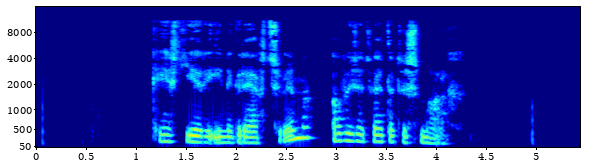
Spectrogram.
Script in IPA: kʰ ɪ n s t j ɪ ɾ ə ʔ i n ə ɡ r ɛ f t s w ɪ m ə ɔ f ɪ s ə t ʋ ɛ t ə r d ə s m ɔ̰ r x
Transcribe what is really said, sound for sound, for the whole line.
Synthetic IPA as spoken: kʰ ɪ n s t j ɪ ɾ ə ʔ i n ə ɡ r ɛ f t s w ɪ m ə ɔ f ɪ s ə t ʋ ɛ t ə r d ə s m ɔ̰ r x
